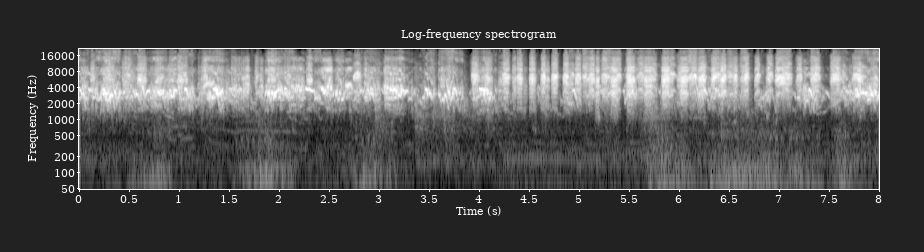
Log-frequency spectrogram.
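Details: Yellow male budgies chattering in an aviary colony, busy high warbling chirps with rasping, scratchy textures and clicks, a short lull near the middle before resuming.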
